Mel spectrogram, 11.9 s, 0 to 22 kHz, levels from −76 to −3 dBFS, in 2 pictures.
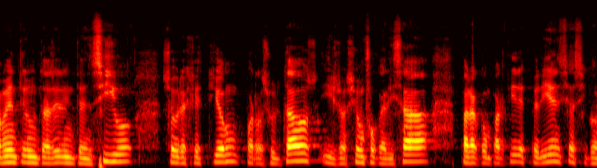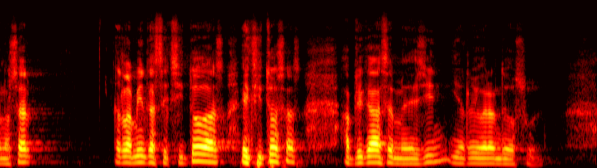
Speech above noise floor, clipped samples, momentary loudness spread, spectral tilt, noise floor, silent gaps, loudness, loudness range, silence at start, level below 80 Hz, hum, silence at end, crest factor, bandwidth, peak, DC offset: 36 dB; under 0.1%; 14 LU; -5.5 dB/octave; -61 dBFS; none; -26 LUFS; 6 LU; 0 s; -58 dBFS; none; 0 s; 22 dB; 16 kHz; -4 dBFS; under 0.1%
